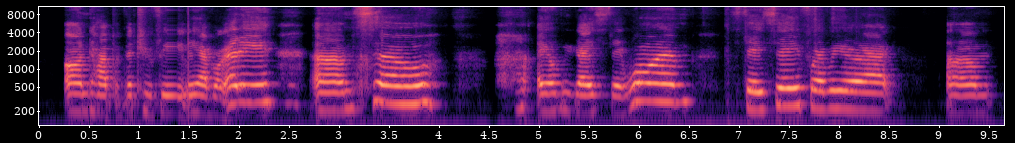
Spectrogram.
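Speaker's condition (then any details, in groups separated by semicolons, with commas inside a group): Cerebral palsy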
